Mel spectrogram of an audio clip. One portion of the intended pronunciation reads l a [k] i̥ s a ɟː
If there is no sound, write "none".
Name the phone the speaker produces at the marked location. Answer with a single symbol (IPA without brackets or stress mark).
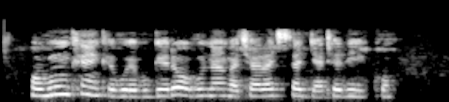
c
